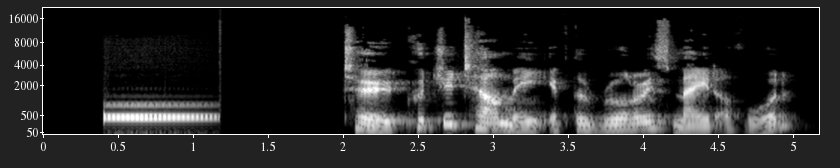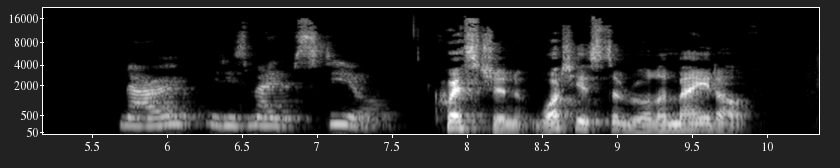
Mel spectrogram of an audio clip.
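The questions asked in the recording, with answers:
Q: Question, what is the ruler made of?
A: Steel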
